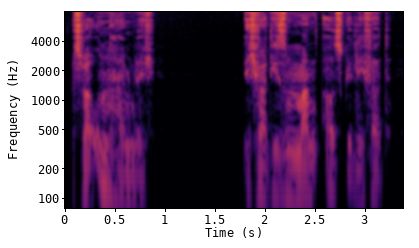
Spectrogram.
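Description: Middle-aged narrator-hero of radio crime play: rough-edged lowish voice, wry, measured. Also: male voice, darkish tone, no echo, clean studio sound. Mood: wry, reflective. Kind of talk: first-person radio drama narration.

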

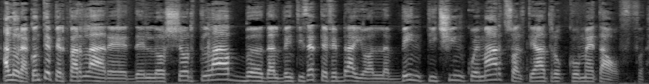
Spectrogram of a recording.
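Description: A man's voice: a little high, unhurried, few pauses, sharp tone. A man with an Italian accent hosting a conversational radio interview with guests.

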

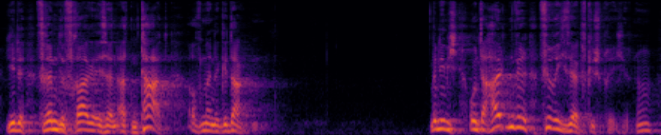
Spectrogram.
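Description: An actor playing a vain, ageing celebrity in a radio play, imperious, aloof and rambling in aphorisms with little tag questions. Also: male voice, fairly high pitch, animated, moderate pace, natural voice. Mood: haughty, complaining. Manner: haughty, rambling, aphoristic, with clipped tag questions and self-corrections. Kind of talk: radio play monologue in dialogue.

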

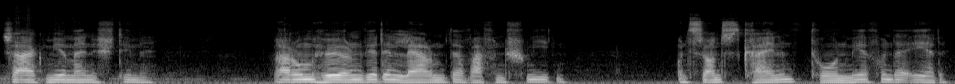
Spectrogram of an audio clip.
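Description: Gentle old man in a radio play, deep-ish voice, really slow, solemn, lyrical, trails off hushed. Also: little pitch movement, dull audio. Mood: troubled, sorrowful. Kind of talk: German radio play acting, solemn and poetic.

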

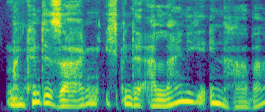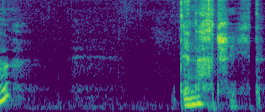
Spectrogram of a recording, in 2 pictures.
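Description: An actor playing a sly, self-assured arms dealer in a German radio drama, with a suave, dryly ironic manner. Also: male voice, medium pitch, sing-song, measured pace, vocal fry, dark tone, husky, full character voice. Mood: smug.

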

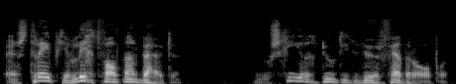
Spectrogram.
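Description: A man's voice: deep voice, huge pitch swings, measured pace, gravelly, a little mellow, breathy edge. A man narrating a children's adventure story as a dramatic, scripted storyteller.

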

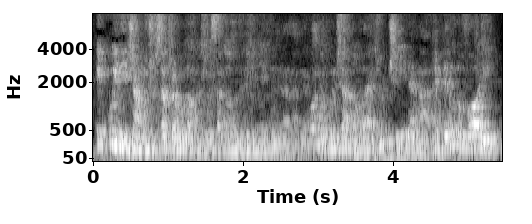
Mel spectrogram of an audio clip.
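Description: A man's voice: fairly high pitch, expressive, very fast. A man being interviewed as an author, telling informal, digressive anecdotes in a wry way. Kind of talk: informal book talk, rambling anecdotes. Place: echoing indoor venue at a live book presentation. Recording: very echoey room, distant mic, faint noise.

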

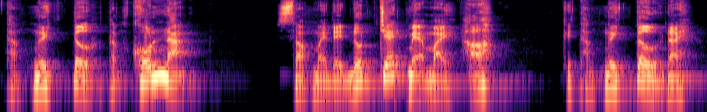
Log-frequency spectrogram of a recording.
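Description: A man's voice: fairly low pitch, wildly swooping pitch, normal speed, husky, exaggerated voice. A man voicing a violent, hot-tempered father in a story, cursing and accusing explosively. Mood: furious.

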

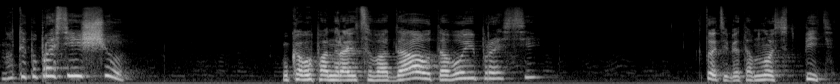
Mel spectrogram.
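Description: An actress playing a caring mother who appears young in memory, gentle and solicitous, in a 1970s radio drama. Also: a little high, animated, a little slow, pauses often. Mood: concerned.

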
